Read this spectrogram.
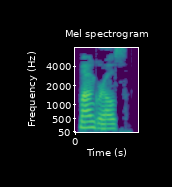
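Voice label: "mongrels", English, British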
